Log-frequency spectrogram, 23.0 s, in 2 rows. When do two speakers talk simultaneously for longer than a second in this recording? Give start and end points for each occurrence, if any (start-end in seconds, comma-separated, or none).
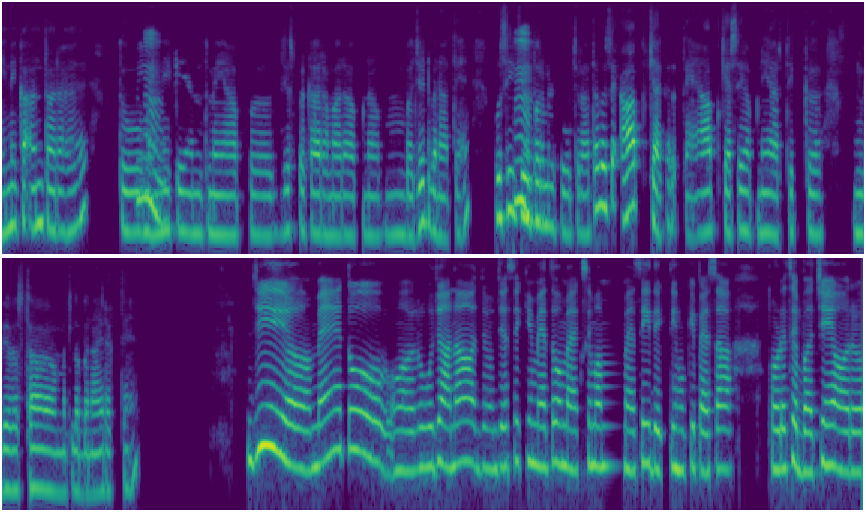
none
